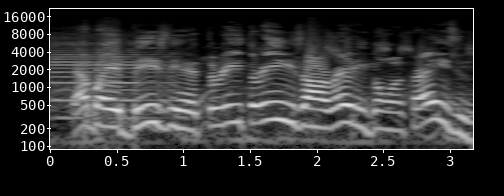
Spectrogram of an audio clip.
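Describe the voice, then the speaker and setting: A man keeps a moderate pace while noticeable background noise fills the clip. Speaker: sports reaction YouTuber. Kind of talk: casual play-by-play reaction commentary over game highlights. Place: home room. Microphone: webcam.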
